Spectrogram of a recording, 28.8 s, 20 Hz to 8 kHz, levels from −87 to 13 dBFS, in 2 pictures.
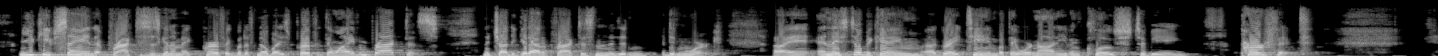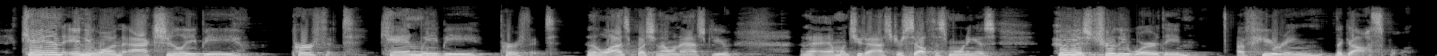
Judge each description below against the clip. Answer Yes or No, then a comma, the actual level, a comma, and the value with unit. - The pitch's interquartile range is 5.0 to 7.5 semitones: No, average, 4.6 semitones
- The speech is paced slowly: No, average, 180 wpm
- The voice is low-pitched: No, high, 195 Hz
